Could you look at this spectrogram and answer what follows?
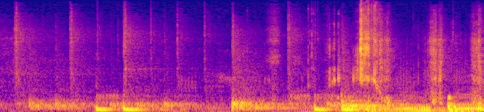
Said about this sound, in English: don't chew that close to the microphone. These are crunchy. Did you not hear me say they were crunchy earlier?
